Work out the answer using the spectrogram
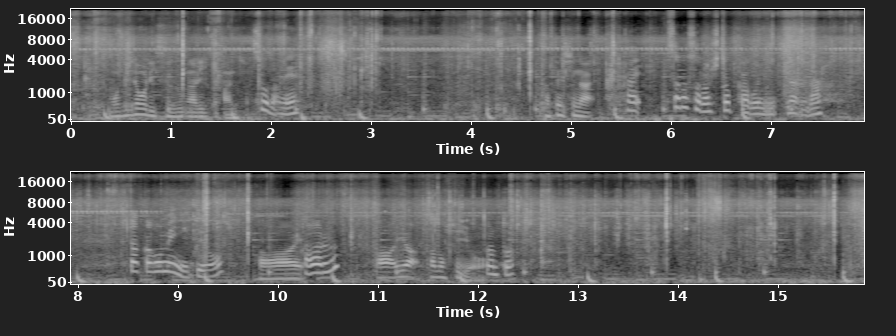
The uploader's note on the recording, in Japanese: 今回は、畑の中に鈴なりの柿をどんどこもぎながらの収録。柿作業に夢中で、話題は断続的。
